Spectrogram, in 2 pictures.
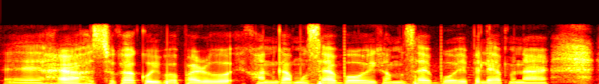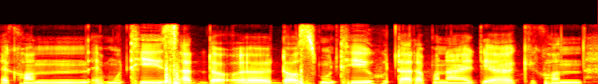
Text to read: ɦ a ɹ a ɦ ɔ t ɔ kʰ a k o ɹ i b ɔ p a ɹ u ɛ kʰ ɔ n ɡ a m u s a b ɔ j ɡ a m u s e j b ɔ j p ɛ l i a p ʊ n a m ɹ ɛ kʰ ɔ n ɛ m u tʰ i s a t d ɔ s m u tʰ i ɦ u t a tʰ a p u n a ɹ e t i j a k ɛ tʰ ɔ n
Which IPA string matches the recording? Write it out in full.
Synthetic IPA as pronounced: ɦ a ɹ a ɦ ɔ s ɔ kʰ a k o ɹ i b ɔ p a ɹ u ɛ kʰ ɔ n ɡ a m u s a b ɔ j ɡ a m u s a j b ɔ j p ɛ l ɛ a p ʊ n a ɹ ɛ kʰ ɔ n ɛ m u tʰ i s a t d ɔ s m u tʰ i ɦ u t a t a p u n a ɹ e t i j a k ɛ kʰ ɔ n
